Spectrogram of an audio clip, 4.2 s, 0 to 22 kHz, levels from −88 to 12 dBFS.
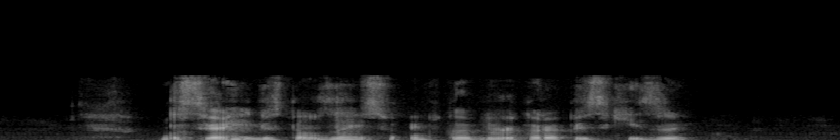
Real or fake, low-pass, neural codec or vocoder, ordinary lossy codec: fake; 9.9 kHz; autoencoder, 22.05 kHz, a latent of 192 numbers a frame, VITS, trained on one speaker; AAC, 48 kbps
